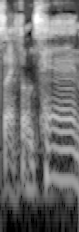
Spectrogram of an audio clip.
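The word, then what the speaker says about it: iPhone X: By the way, for the record, I called it iPhone, you know, Roman numeral X, pronounced 10, because OS 10 was always pronounced that way, even though it was an X, but that's another story.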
